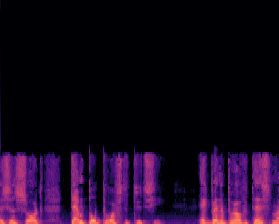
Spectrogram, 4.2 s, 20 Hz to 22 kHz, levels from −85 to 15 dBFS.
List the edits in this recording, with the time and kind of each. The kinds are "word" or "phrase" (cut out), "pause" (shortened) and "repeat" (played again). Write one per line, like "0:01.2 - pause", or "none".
none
